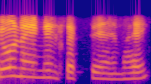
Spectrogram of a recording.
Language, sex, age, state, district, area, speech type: Hindi, female, 60+, Uttar Pradesh, Ayodhya, rural, conversation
